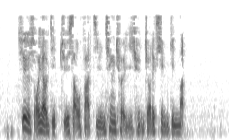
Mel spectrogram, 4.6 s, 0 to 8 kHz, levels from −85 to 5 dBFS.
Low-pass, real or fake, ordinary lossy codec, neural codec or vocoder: 7.2 kHz; real; MP3, 24 kbps; none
